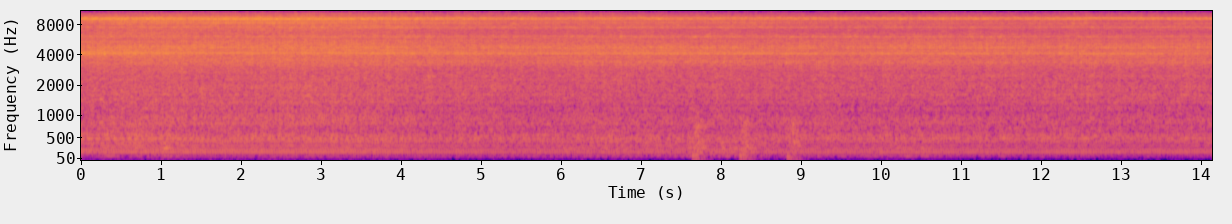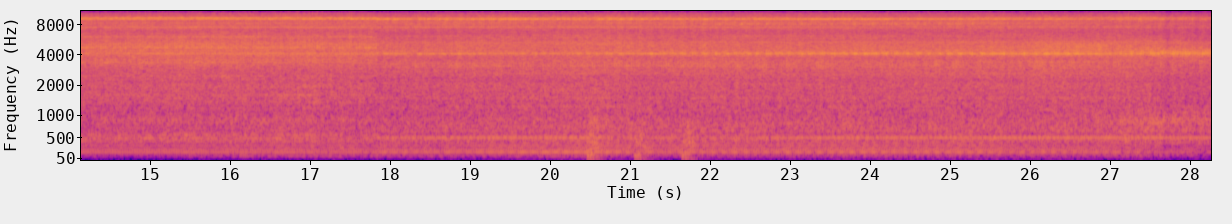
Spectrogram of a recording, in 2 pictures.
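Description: Milwaukee rotary hammer drilling a tie-down hole into a concrete foundation, with a dust-extraction vacuum drawing the drilling dust through a shroud and hose. A steady mix of drilling and high vacuum whine, with a couple of faint knocks.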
